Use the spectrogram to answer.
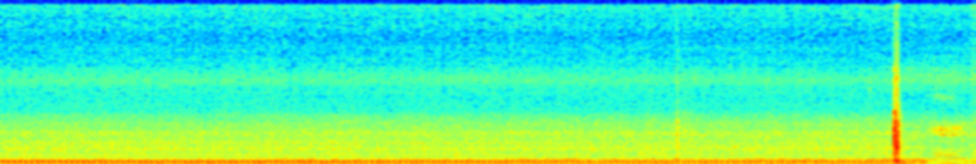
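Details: Recently repaired car in drive position idles with a fast, buzzy metallic rattle over the engine hum; a missing bolt was found, and refitting it fixed the rattle.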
